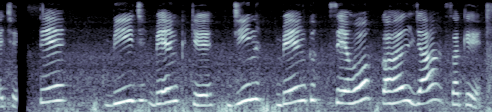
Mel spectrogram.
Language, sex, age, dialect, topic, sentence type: Maithili, female, 18-24, Eastern / Thethi, agriculture, statement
